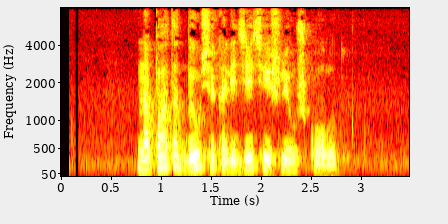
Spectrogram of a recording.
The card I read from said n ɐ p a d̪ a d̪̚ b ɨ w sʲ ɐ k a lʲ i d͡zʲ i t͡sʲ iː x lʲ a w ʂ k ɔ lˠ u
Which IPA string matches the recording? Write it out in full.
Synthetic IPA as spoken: n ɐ p a t̪ a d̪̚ b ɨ w sʲ ɐ k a lʲ i d͡zʲ e t͡sʲ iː ʂ lʲ i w ʂ k ɔ lˠ u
